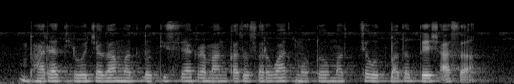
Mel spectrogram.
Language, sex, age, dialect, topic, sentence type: Marathi, male, 18-24, Southern Konkan, agriculture, statement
